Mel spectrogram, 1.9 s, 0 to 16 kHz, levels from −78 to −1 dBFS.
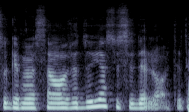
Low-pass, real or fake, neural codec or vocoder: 14.4 kHz; real; none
